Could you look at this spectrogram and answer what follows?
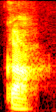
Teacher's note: जब हम का बोलते है ना तो आवाज पीछे से आती है मुख के पीछे से आती है कंठ से आती है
